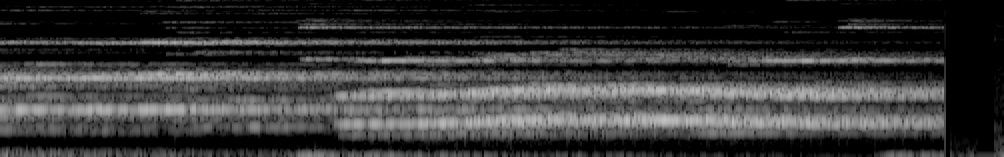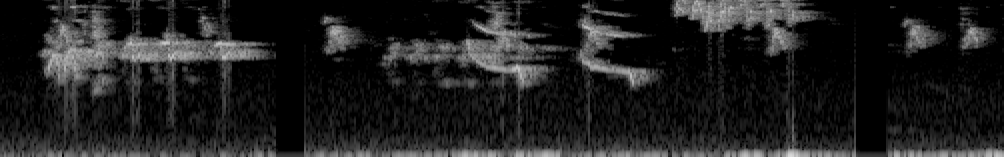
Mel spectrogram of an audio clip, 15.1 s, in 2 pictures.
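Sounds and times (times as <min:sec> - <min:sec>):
bird chirping and whistling: 0:00.0 - 0:04.4, 0:07.8 - 0:13.6, 0:14.3 - 0:14.9.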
